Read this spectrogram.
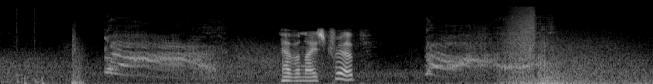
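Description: A large creature lets out loud, rising screeches.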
